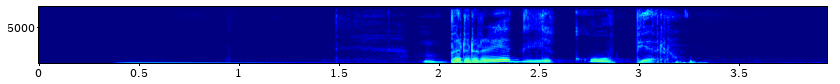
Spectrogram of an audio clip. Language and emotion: Russian, angry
